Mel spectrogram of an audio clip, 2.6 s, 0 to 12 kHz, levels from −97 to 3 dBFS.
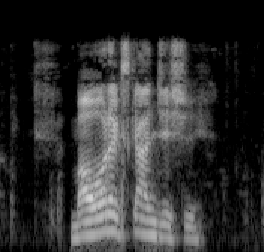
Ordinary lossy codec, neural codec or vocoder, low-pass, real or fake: Opus, 64 kbps; none; 7.2 kHz; real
